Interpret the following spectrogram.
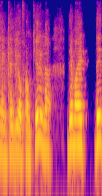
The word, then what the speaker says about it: Kerala: tell you are from kerala they might they they may even mispronounce it they call it karela karela is a bitter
